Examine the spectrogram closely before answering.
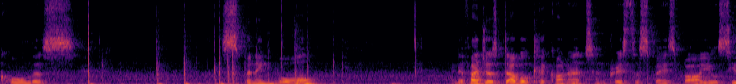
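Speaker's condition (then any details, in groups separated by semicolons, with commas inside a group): No condition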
